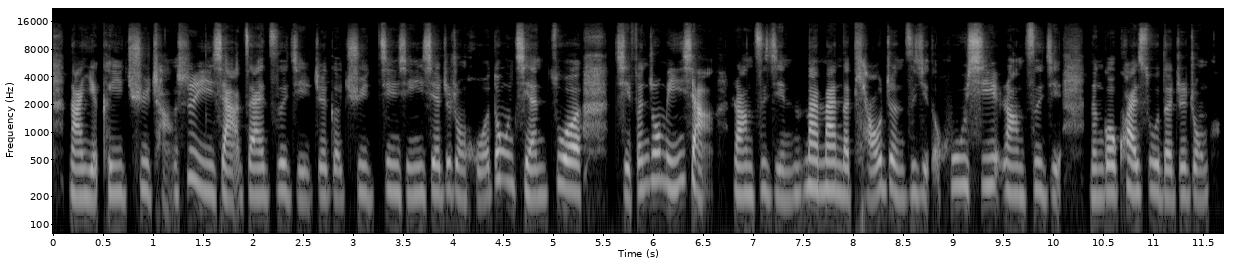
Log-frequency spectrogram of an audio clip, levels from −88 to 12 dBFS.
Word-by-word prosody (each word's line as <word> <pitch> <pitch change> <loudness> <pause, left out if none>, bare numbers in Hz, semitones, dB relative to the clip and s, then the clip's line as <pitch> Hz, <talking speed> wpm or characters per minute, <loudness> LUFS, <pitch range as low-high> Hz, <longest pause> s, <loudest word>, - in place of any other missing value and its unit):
那 200 -3 +4
也 195 -1 -3
可 215 - -6
以 215 0 -7
去 230 +3 -1
尝 215 - -4
试 315 +7 -2
一 230 -4 -4
下， - - +5
在 205 0 +1
自 225 +2 -4
己 185 -2 -7
这 205 0 -6
个 195 -1 -10
去 215 +2 -3
进 225 +3 -1
行 205 0 -3
一 - - -8
些 215 +1 +3
这 235 - -5
种 195 - -7
活 190 +1 -9
动 300 -2 -3
前， 205 -4 +3
做 240 -1 +3 0.3
几 405 - +1
分 245 -6 -6
钟 295 +1 0
冥 260 +1 -4
想， - - +5 0.2
让 210 -1 0
自 230 +3 +1
己 200 -2 -3
嗯， 210 +3 -14
慢 250 -1 +4
慢 235 -1 +4
地 205 - 0
调 195 +3 -1
整 235 -5 -3
自 215 +3 -5
己 200 -2 -5
的 - - -12
呼 260 +1 -7
吸， 260 +1 +8
让 215 -2 -2
自 235 +4 0
己 200 0 -6 0.3
能 200 0 -8
够 215 0 +2
快 215 - +3
速 225 +1 +1
地 195 -1 -1
这 205 +2 -6
种 200 -1 -9
215 Hz, 275 characters per minute, -24 LUFS, 200-240 Hz, 0.3 s, 吸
